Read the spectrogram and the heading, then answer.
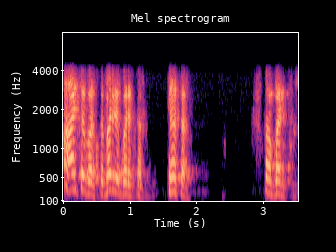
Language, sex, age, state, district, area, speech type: Kannada, male, 18-30, Karnataka, Bellary, urban, conversation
